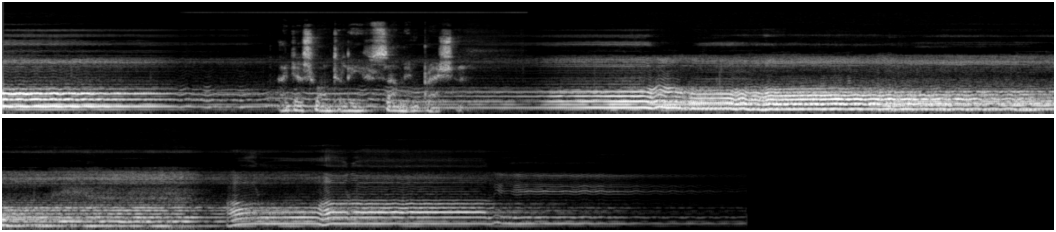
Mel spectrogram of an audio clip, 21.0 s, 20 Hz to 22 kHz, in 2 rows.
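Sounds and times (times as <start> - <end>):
slow chant of held notes: 0.0 - 17.6.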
